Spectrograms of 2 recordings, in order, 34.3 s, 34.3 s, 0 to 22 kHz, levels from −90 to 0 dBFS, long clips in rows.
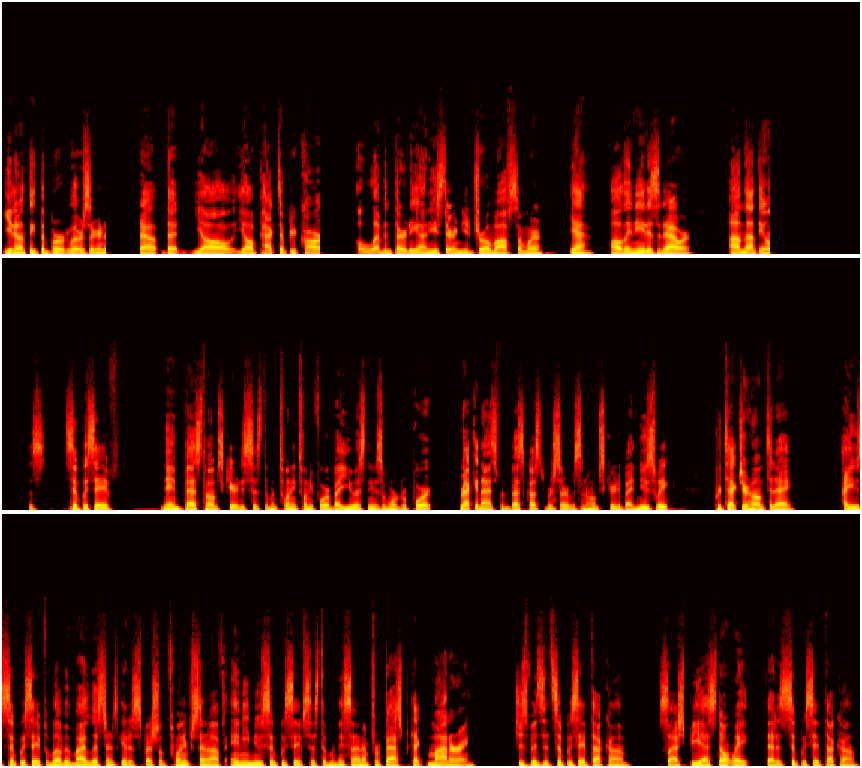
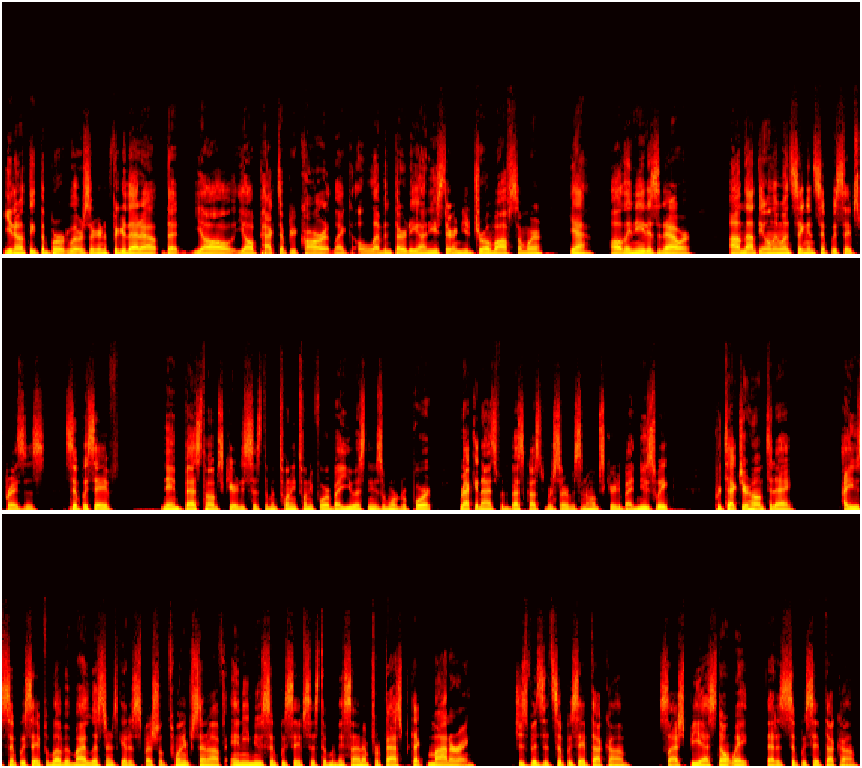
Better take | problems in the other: second | audio cutting out; at 1.5 s, at 4 s and at 10 s for 1.5 s

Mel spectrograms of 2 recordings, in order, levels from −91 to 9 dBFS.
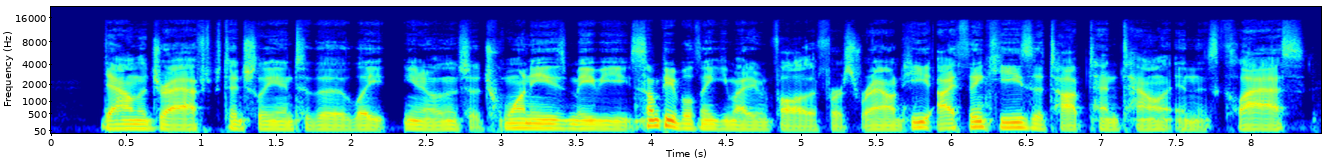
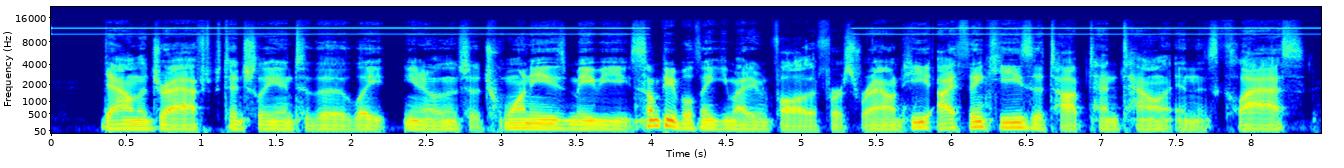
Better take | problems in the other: first | high-pitched whine; noticeable; until 4 s and from 5.5 s on; 12 kHz, 10 dB below the speech

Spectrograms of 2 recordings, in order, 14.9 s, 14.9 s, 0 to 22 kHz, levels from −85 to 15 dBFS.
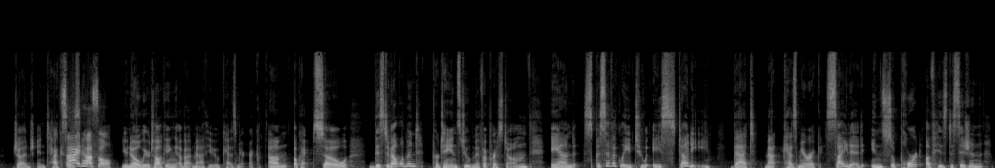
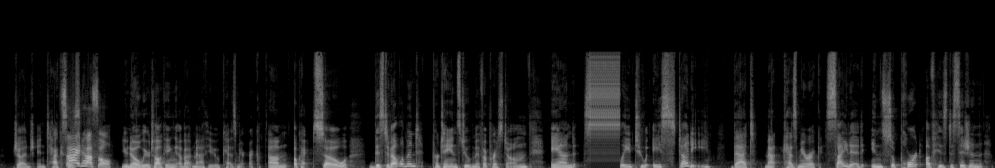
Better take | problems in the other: first | audio freezing; at 9 s

